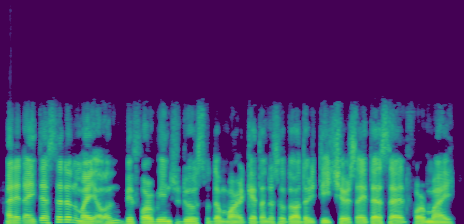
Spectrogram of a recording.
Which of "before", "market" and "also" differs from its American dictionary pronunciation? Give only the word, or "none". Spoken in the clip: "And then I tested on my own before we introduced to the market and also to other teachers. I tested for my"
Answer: also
